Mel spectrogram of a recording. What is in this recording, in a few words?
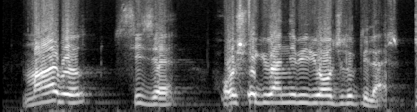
Turkish; marble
